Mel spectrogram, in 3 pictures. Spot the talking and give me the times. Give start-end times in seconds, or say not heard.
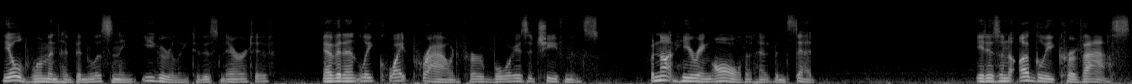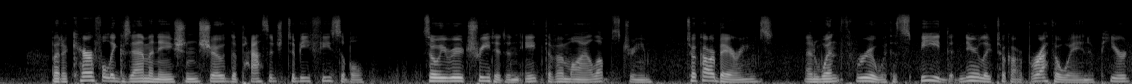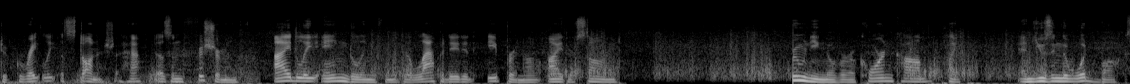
0.0-8.2, 9.8-28.9, 30.6-33.9.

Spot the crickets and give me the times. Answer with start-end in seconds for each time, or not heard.
not heard.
